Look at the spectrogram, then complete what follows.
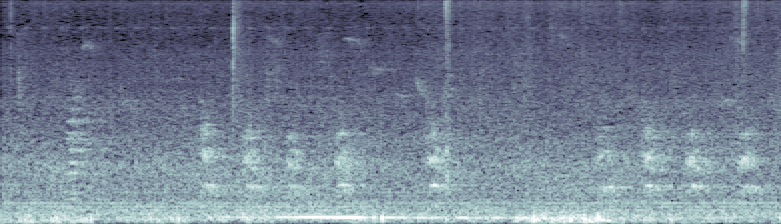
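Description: An animal's short calls, repeated in small groups, over soft rustling of bean plants being picked by hand. A low steady hum swells in the middle and is the loudest thing for a moment.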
